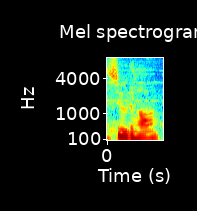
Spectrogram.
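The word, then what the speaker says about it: Süd Hall: And it's speaking on your growth, you said you opened the Sud Hall. I didn't know how to pronounce it at first. I saw the umlaut, so I figured it was a long U.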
